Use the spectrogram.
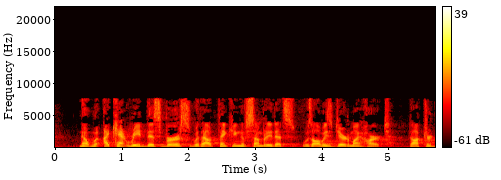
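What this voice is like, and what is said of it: Usual voice. Nothing is said of it.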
